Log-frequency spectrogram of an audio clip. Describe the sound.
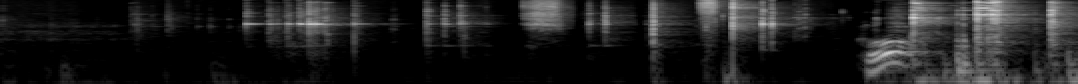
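A bottle of golden beer is opened with a short hiss and clatter, followed by several bright glassy clinks of glasses; a voice briefly speaks at the end.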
